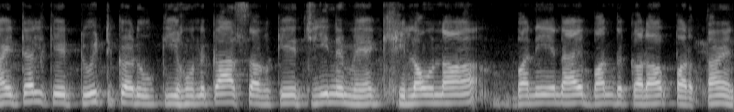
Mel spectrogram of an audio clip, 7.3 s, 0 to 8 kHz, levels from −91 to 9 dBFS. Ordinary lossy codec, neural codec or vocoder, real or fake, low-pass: none; vocoder, 22.05 kHz, 80 mel bands, HiFi-GAN; fake; 7.2 kHz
